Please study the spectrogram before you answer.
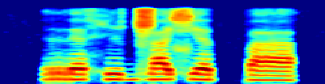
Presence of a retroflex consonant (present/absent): present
